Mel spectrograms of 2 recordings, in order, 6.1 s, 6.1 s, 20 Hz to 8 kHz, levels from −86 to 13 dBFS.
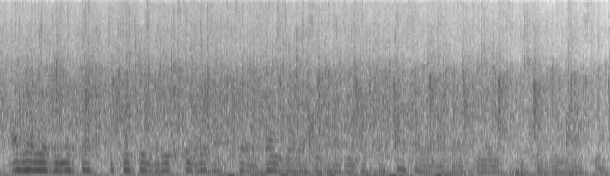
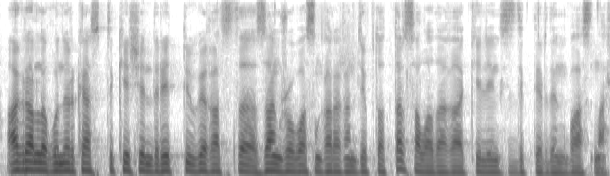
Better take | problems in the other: second | background sound (Applause / Crowd); 2 dB above the speech // room echo; dies away in 0.5 s

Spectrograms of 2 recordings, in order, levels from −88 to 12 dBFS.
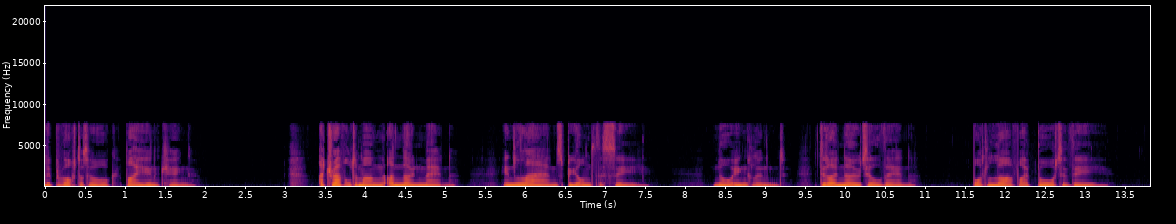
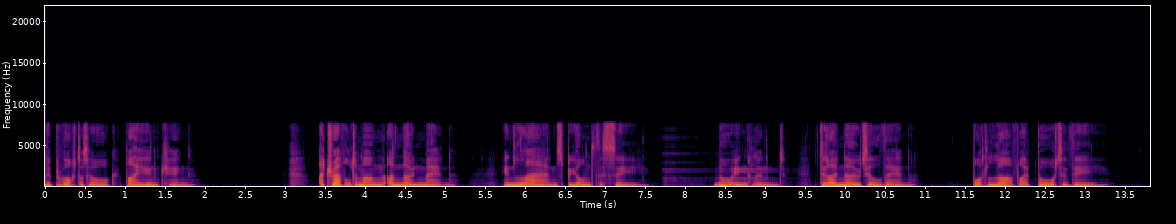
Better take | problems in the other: first | noise reduction (neural separator model SepFormer DNS4)

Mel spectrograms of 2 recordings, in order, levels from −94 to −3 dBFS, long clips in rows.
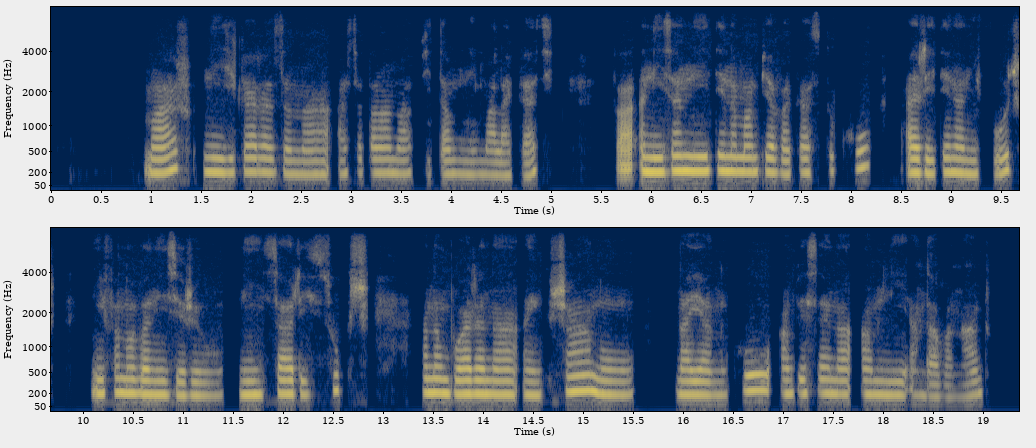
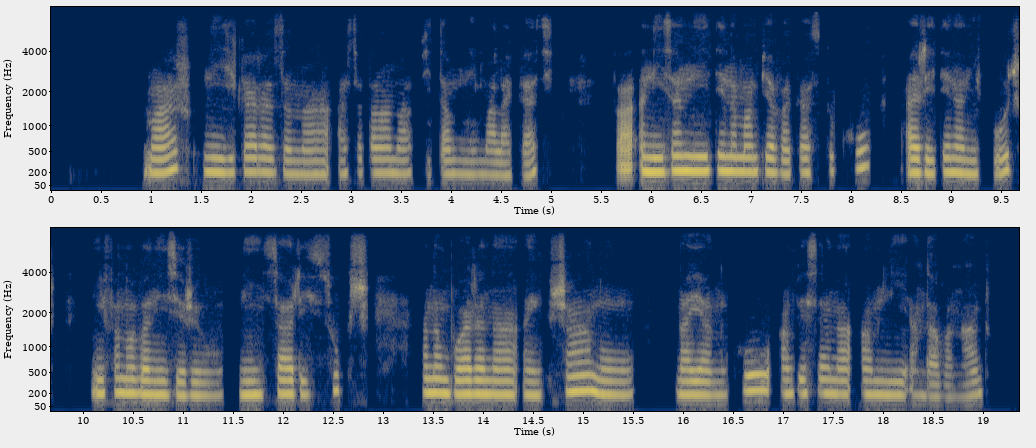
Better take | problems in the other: first | noise reduction (neural mask model Resemble Enhance denoiser)

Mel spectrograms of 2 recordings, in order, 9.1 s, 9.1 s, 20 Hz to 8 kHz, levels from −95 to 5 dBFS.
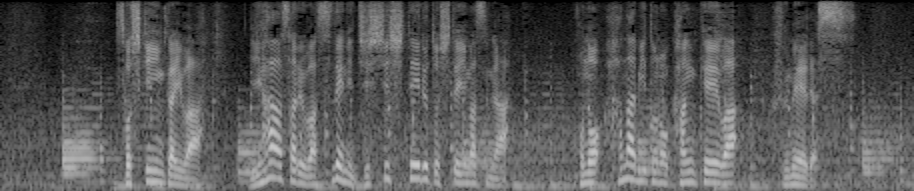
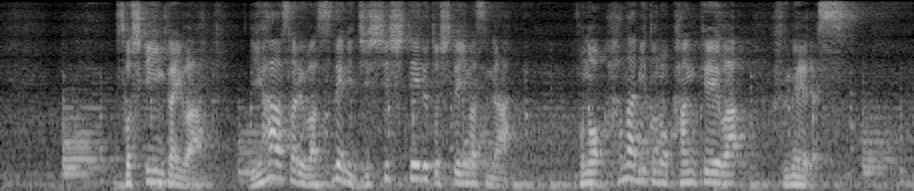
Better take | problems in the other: first | room echo; dies away in 1.1 s

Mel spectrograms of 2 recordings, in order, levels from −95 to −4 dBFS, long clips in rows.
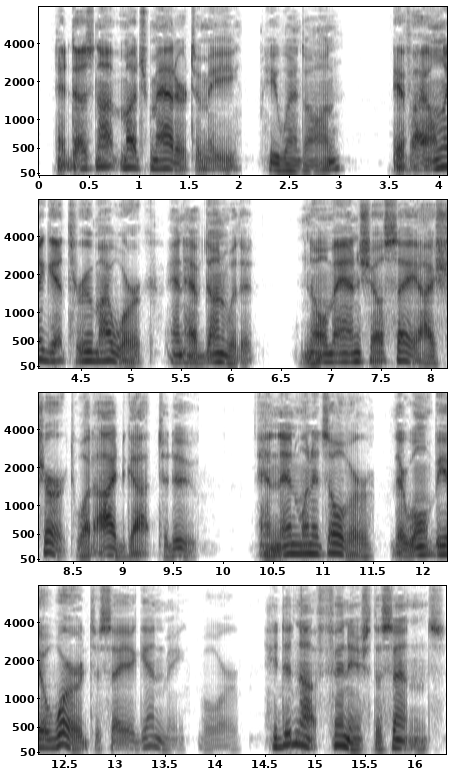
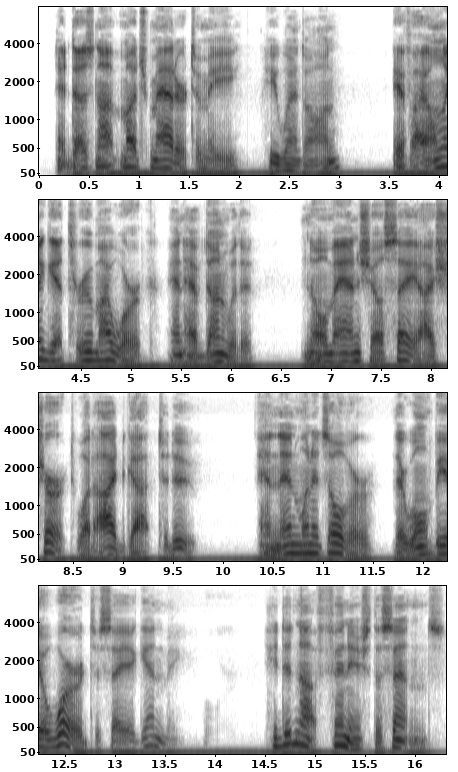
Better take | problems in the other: first | noise reduction (neural mask model DeepFilterNet 3)

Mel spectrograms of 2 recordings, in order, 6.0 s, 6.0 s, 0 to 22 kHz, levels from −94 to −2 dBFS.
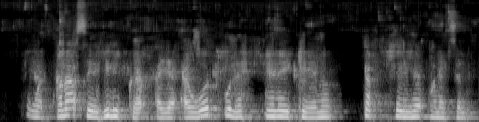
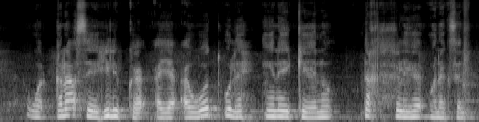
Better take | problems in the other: second | noise reduction (neural mask model Resemble Enhance denoiser)

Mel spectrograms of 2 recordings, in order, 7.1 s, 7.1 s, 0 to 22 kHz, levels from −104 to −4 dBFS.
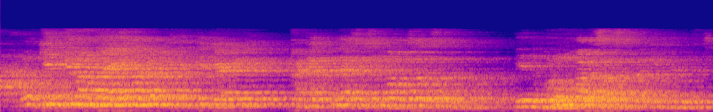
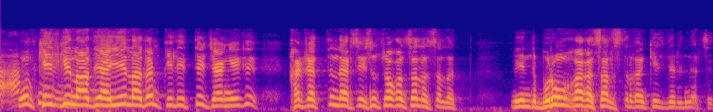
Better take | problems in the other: second | room echo; dies away in 2.1 s

